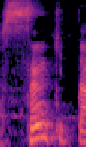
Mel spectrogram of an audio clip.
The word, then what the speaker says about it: Sancta: devem ser bem pronunciadas muita gente pronuncia Santa Maria Materdei é tá errado tem que pronunciar o sancta Maria Mat de então o c tem que ser bem pronunciado sanctos sanctum factum o c deve ser pronunciado então santa maria Mat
